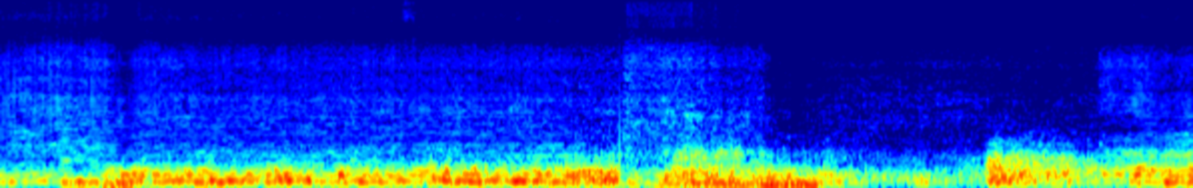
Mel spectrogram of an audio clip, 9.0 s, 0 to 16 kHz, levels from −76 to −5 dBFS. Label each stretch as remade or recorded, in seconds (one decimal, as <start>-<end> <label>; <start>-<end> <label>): 0.0-4.3 remade; 4.3-8.3 recorded; 8.3-9.0 remade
